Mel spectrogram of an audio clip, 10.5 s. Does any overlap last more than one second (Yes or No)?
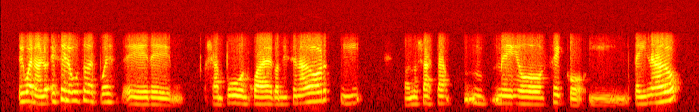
No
